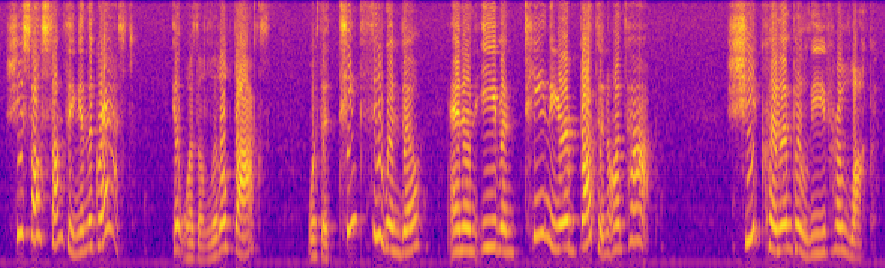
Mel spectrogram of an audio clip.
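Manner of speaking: ordinary delivery, nothing marked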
